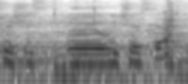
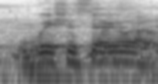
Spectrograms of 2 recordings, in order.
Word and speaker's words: Worcestershire: Excusez-moi, est-ce que vous avez la sauce Winchester? Faut que tu le prononces bien. Worcestershire.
